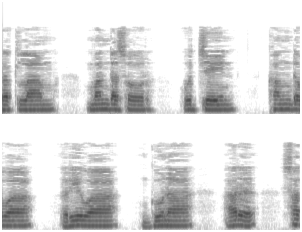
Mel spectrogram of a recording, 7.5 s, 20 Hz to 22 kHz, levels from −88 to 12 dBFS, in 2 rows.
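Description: From the first moment the speech sounds dull and a bit smeared, with nothing above 9.7 kHz and a watery, fizzy edge on the sibilants. That's heavy damage of the kind you get from AAC compression, likely AAC-LC squeezed down to something around 22 kbps. At that rate the encoder can't afford the upper band, so it pulls the cut-off down, thins out the spectrum, and leaves the warble you hear on anything sustained.

On top of that there are two bit error spikes, single-sample ticks at 2.33 s and 4.50 s. Each one is a lone sharp click, broadband and completely unrelated to the speech around it. What's happening is a single flipped bit in one sample, so the value jumps by a power of two for just that instant and then snaps straight back, which is why it's so short and sounds so foreign to the signal.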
